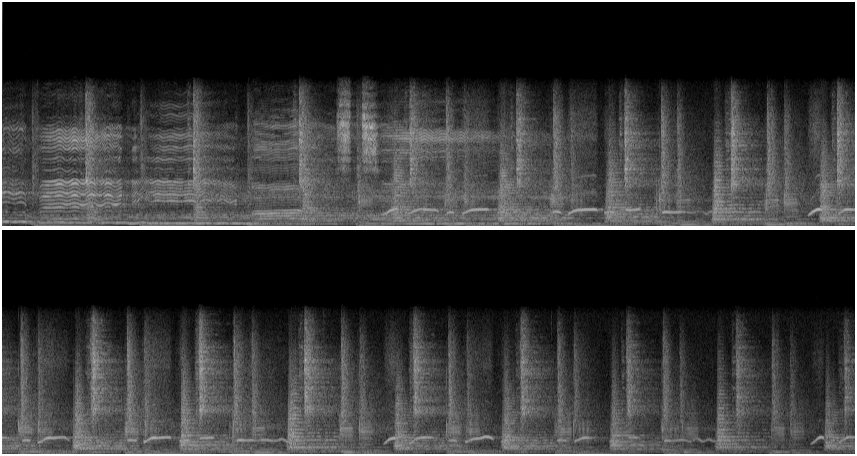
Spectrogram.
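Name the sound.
whistling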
